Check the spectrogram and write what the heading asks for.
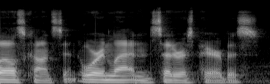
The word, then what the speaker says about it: ceteris paribus: constant or in latin ceteris paribus caters paribus i'm not a latin scholar some people say that's the correct pronunciation i don't care if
